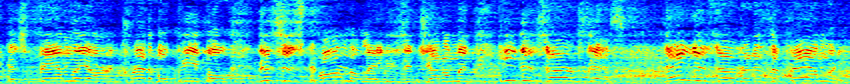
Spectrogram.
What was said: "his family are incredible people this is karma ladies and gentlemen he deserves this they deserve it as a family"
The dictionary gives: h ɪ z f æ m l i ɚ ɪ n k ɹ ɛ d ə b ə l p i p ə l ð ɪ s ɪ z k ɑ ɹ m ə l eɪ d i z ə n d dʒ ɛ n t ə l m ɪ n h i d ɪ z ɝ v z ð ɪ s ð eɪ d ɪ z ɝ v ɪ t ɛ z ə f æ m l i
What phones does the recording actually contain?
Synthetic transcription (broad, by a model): h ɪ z f æ m l i ɚ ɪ n k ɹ ɛ d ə b l p i p l ð ɪ s ɪ z k ɑ ɹ m ə l eɪ d i z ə n dʒ ɛ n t l m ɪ n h i d ɪ z ɝ v z ð ɪ s ð eɪ d ɪ z ɝ v ɪ t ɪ z ə f æ m l i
